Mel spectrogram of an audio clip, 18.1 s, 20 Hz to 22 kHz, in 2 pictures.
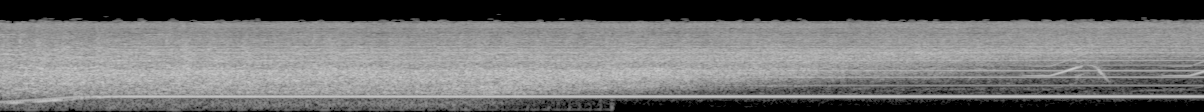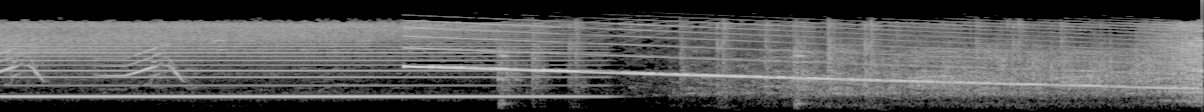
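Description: Siren-like electronic tones in an electroacoustic composition: a pure tone glides up and then holds steady over a hissing noise wash that thins out, with three short rising chirps about halfway through. The held tone cuts off after about 13 seconds and a single slow falling glide takes over until the end.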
